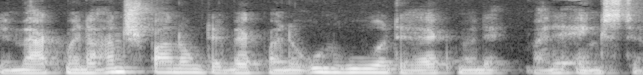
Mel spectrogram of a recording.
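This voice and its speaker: A man talks fairly quickly in a somewhat breathy voice, with pitch that varies in an ordinary way. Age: 60s. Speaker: psychotherapist in cancer care. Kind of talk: interview conversation.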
